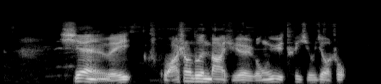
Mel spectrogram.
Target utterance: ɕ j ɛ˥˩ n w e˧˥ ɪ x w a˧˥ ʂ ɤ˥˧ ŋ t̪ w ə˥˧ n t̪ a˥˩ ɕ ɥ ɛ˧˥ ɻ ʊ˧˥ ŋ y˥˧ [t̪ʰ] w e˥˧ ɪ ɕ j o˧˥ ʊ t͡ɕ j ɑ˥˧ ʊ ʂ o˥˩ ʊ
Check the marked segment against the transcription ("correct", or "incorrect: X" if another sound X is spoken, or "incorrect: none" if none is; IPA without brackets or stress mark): correct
